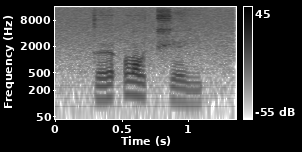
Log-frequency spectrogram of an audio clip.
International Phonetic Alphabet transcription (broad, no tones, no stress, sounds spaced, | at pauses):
k ø ʔ lˠ u t͡ʃ e j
